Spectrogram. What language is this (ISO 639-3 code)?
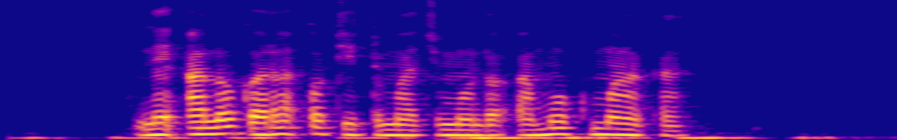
luo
